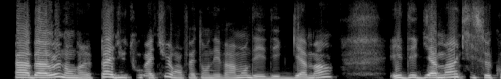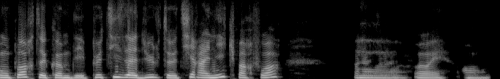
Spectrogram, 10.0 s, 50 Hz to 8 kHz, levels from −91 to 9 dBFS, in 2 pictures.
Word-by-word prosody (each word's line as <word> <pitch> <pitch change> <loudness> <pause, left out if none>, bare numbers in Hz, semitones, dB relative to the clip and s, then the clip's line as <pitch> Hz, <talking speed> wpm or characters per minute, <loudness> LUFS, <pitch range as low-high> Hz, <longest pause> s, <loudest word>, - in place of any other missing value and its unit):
Ah 245 -1 +6
bah 225 0 +6
oui, 285 - +4
non, 220 -6 +3
on 185 - -1
est 185 - -2
pas 275 +7 +3
du 225 0 +1
tout 220 +3 -11
matures 205 - -2
en 190 - -3
fait, 190 +1 -7
on 190 - -3
est 185 - -4
vraiment 190 +5 -1
des 180 -7 0
des 170 0 -4
gamins 195 - 0 0.6
et 215 - +3
des 225 +3 +1
gamins 230 +6 +4
qui 235 - -9
se 215 +1 -1
comportent 225 +3 0
comme 210 0 +1
des 195 0 -1
petits 245 +4 0
adultes 220 -2 +1
tyranniques 230 +5 +1
parfois. 230 +4 -3 0.8
Heu, 210 - -2 0.5
ouais 205 - -3
ouais, 190 -2 -4
en 185 -1 -8
220 Hz, 205 wpm, -24 LUFS, 190-235 Hz, 0.8 s, Ah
